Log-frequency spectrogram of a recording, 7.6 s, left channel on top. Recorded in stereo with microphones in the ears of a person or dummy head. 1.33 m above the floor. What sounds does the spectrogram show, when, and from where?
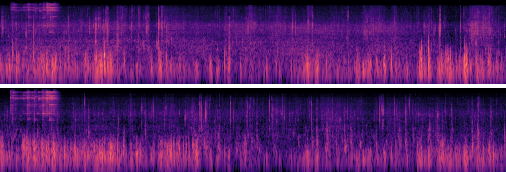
0.2 s keys jangling: 70° right (ahead or behind), 0.8 m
